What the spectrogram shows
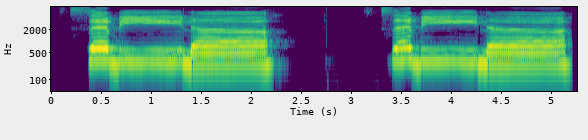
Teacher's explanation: اگلا لفظ ہے سبیلا، ادھر یا ساکن سے پہلے با کے نیچے زیر ہے تو یا مدہ ہو رہا ہے، یا مدہ کو ہم نے ایک الف دو حرکات کے برابر کھینچ کر پڑھنا ہے۔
